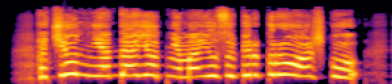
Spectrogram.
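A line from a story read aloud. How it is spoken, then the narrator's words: Shrill snapping, sobbing. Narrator (Russian): визгливо огрызается Глори и тоже раздражается рыданиями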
